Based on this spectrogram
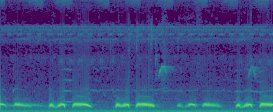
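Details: Wild spotted dove on peat ground in Riau Islands, Indonesia, calling in response to a caged lure bird during trapping; hoarse rolling coos in short paired phrases, repeated steadily, with a faint steady hiss behind.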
